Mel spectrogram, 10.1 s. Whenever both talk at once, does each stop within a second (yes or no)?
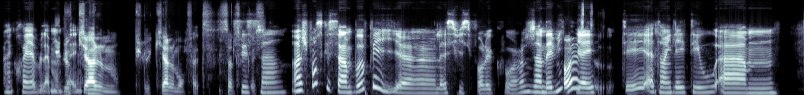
yes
